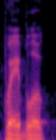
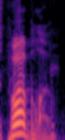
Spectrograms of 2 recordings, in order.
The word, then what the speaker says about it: Pueblo: Pueblo, Colorado. Okay, I just wanted to hear you say it again. Why? Because you're mispronouncing it. It's Pueblo. It's Pueblo.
